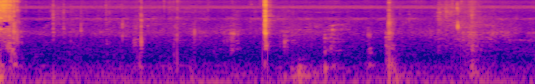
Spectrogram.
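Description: Mostly quiet, with one sharp crack about two seconds in and a few faint clicks after it: a ripe mata kucing longan's thin shell being bitten open.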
